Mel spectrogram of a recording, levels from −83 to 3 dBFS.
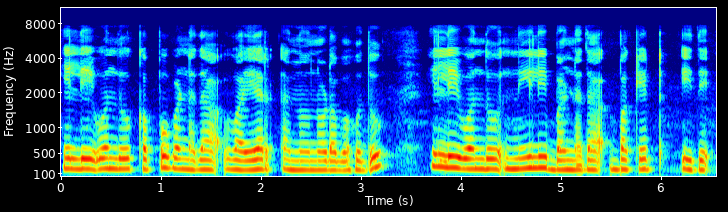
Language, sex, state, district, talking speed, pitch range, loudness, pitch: Kannada, female, Karnataka, Bangalore, 120 wpm, 185-200 Hz, -15 LUFS, 195 Hz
